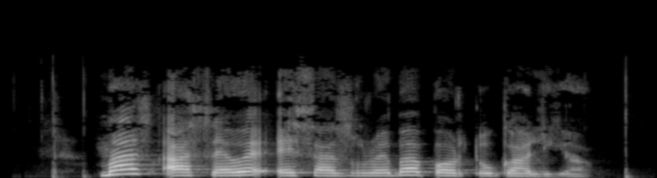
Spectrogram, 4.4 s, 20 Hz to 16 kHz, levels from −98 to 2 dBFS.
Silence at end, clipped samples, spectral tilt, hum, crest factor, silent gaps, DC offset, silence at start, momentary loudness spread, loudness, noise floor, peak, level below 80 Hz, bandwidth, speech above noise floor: 0.5 s; under 0.1%; -4 dB/octave; none; 20 dB; none; under 0.1%; 0.35 s; 15 LU; -23 LUFS; -54 dBFS; -4 dBFS; -80 dBFS; 10 kHz; 31 dB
